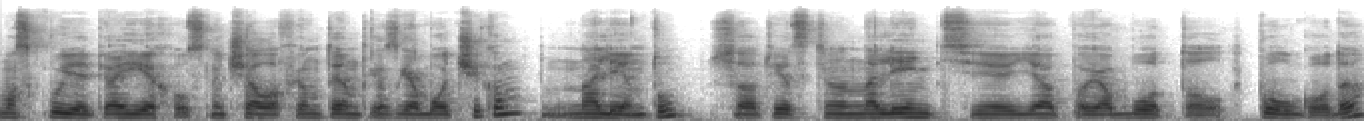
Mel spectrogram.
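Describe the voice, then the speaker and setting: A plain, everyday voice from a man at medium pitch, moderate pace, ordinary pitch variation, very even loudness and hardly any pauses. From Russia, Yaroslavl. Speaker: head of software development department. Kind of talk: interview.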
